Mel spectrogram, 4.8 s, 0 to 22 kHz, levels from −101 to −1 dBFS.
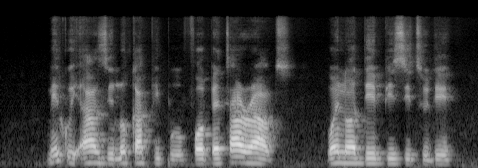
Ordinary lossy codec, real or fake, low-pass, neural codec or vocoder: none; fake; 14.4 kHz; autoencoder, 48 kHz, 128 numbers a frame, DAC-VAE, trained on Japanese speech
